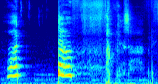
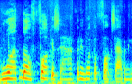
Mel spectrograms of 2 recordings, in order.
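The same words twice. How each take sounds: First: High, thin whisper, drawn out slowly; hushed alarm. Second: High-pitched alarm, loud then easing; panicked bewilderment. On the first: Teller in bed as roommate yells, hushed alarm. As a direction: whisper in alarm from under the covers. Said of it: "Under the covers". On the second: Teller hearing the wail every six hours, panicked. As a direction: cry it out high, utterly baffled. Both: Retold or imitated.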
